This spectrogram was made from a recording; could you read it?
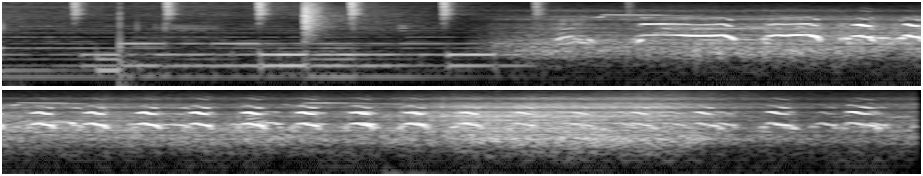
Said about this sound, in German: Ist das nicht herrlich, dieses Meeresrauschen? Und nein, ich bin nicht in der schönsten Stadt Deutschlands und der Welt in Essen, sondern ich grüße euch heute von der wunderbaren Nordseeinsel Borkum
